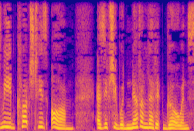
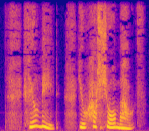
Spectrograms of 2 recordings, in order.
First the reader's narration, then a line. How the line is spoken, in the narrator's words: hissed Melanie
